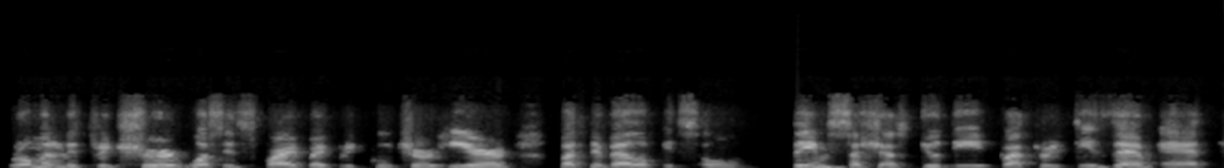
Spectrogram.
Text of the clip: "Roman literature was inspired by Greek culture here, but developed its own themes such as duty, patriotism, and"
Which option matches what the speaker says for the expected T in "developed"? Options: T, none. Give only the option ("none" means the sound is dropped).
none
